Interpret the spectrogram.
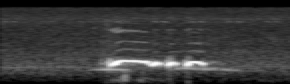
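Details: A village zebra dove's territorial challenge phrase during luring of wild birds: a mellow, held coo breaking into three quick soft bubbling notes.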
